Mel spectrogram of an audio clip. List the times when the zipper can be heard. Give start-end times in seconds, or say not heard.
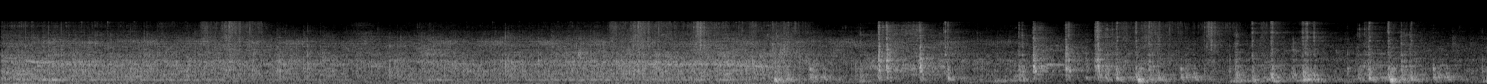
not heard.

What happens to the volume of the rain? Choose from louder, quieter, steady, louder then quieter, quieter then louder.
quieter.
